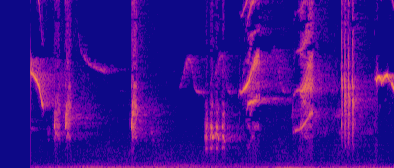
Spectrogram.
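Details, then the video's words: A pygmy cupwing sings very high, thin whistled notes, some long and level, mixed with short scratchy, buzzy bursts of chatter over a quiet background. "Burung Teledekan Gunung gacor"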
